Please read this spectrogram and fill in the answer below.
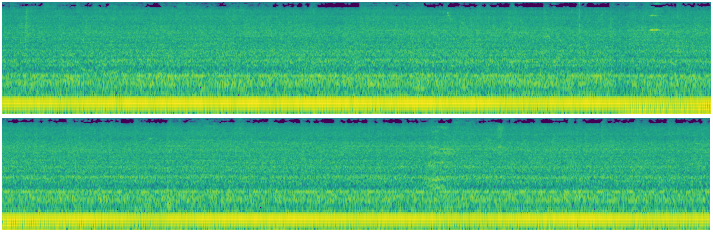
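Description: Steady low machine drone heard inside a Tri-Rail passenger coach standing at a station, with a deeper note added for a couple of seconds about halfway through.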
